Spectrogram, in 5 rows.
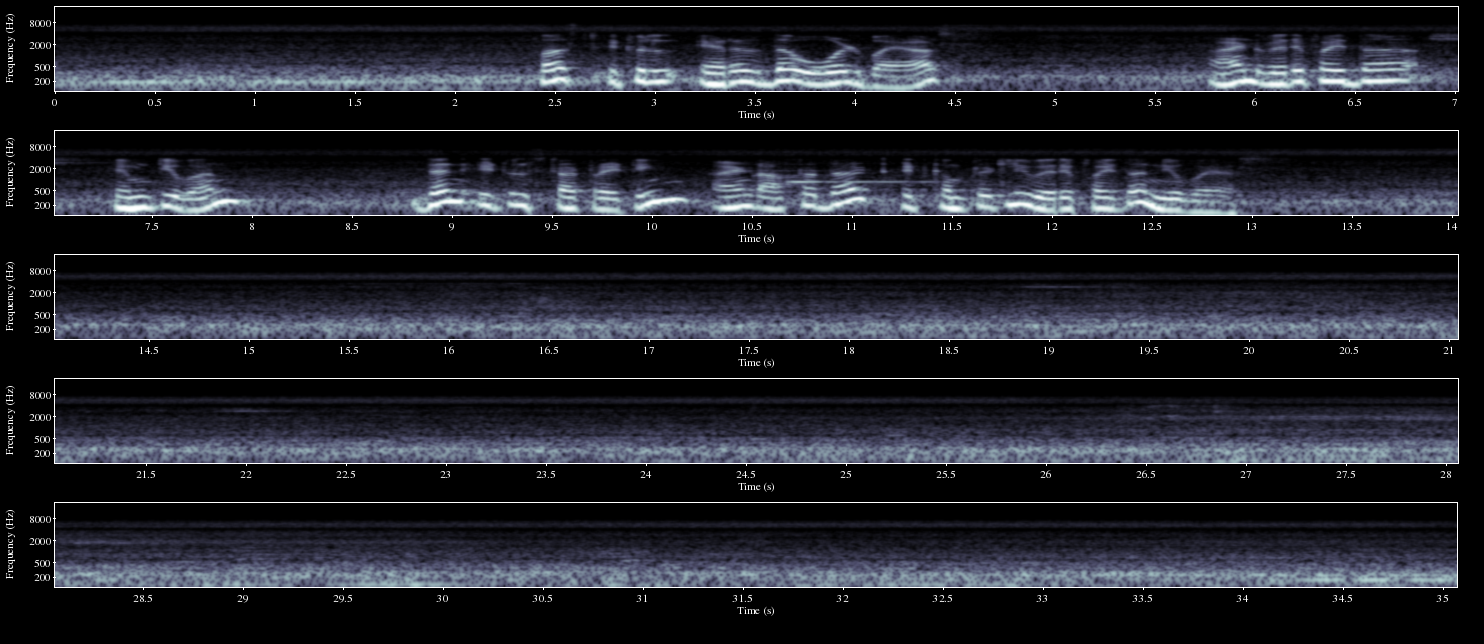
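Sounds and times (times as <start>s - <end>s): faint short high beeps: 10.6s - 11.6s
low rumbling background noise: 22.4s - 35.0s.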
